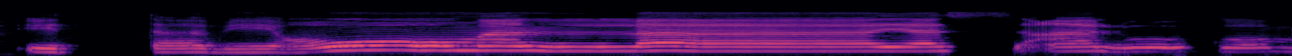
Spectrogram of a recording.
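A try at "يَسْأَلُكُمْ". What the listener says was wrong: Hamzah jangan ain. Yas'alukum jangan yas. A biasa ari ari a biasa.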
